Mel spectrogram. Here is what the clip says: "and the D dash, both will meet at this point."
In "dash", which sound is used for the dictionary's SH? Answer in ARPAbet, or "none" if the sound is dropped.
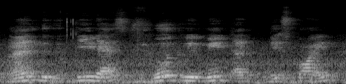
S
